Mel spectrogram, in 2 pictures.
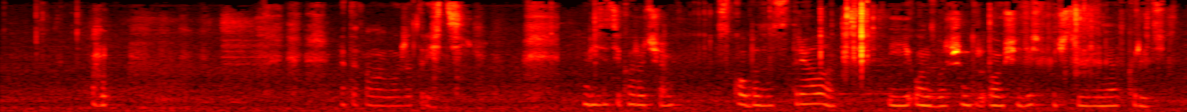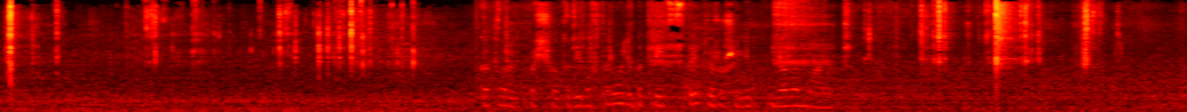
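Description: A stapler clicks sharply.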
